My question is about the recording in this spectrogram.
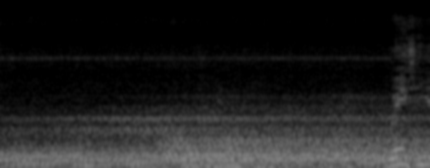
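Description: A steady low rumble of background noise with a faint hum and no distinct events.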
